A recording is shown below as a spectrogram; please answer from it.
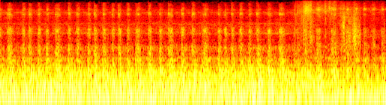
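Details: Engine idle with a lumpy, uneven pulse and chuffing beats that wander in strength, not settling into a smooth idle; rough idle, cause suspected but not confirmed.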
